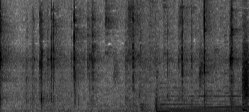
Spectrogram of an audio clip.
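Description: Pens and a plastic pencil case being handled, a run of small light clicks and rattles. About three-quarters of the way through, background music comes in and carries on.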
